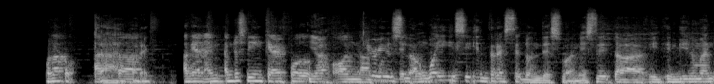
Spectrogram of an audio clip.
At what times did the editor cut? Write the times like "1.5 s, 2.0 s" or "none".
3.6 s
